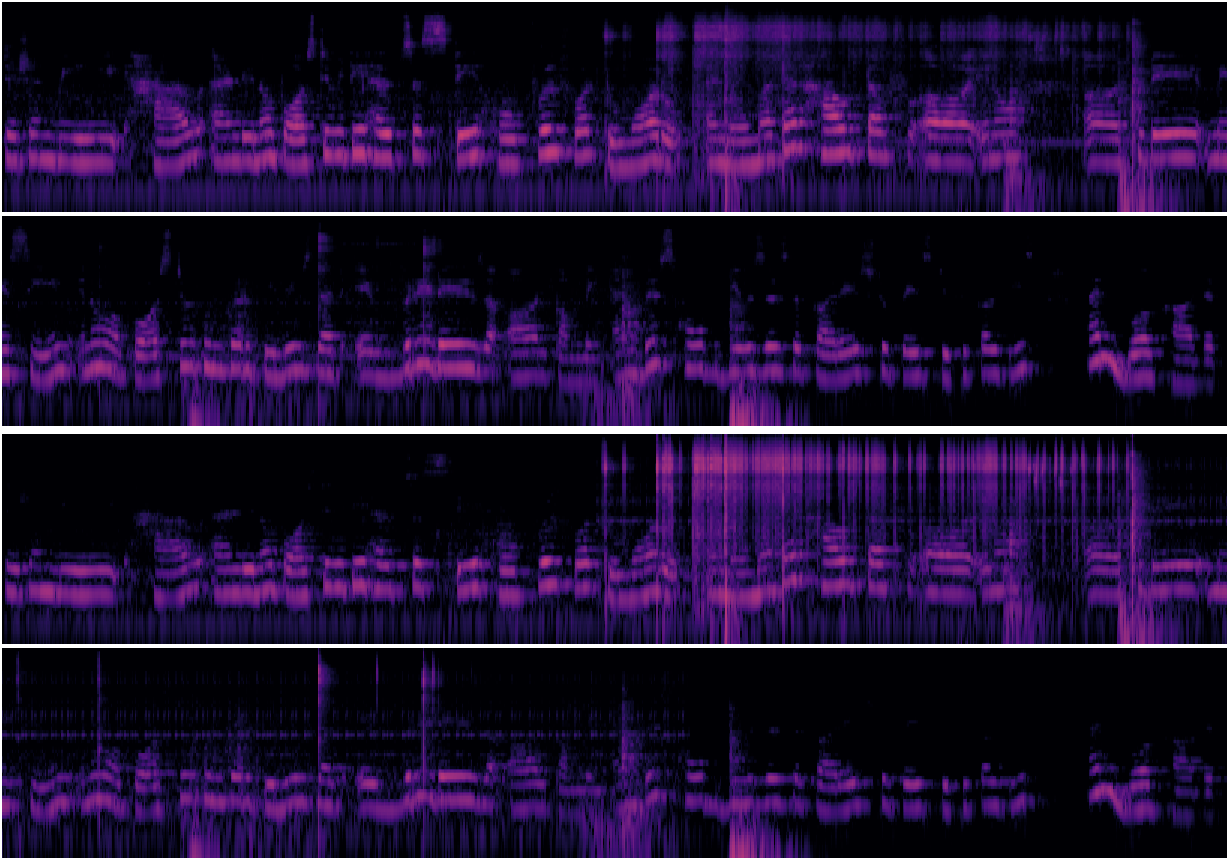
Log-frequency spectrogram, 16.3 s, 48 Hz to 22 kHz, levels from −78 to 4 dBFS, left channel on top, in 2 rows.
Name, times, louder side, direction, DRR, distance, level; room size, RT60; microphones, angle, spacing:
voice 1, 0.0-16.2, left 4 dB, 55° left, 0.6 m, -49 dB
sound 1, 2.8-4.1 6.1-7.9 9.3-10.5 11.7-13.6, right 1 dB, 30° right, 1.5 m, -59 dB
Frying (food), 4.0-12.7, right 13 dB, 45° right, 0.4 m, -40 dB
7.2 x 3.6 x 4.4 m
head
